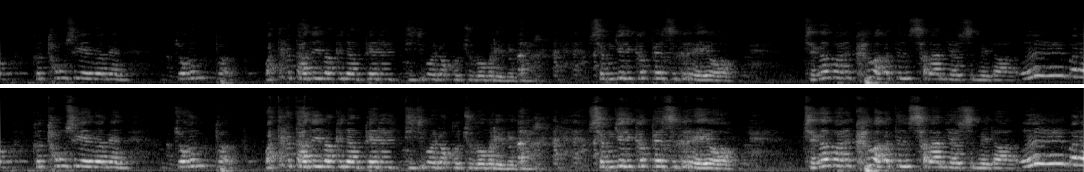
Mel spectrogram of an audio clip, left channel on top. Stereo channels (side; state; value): left; quieter; 11.4 dB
